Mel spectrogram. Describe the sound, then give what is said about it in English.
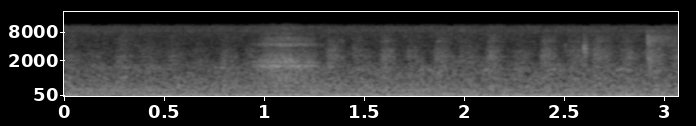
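A female dog pants steadily in quick, breathy rhythmic puffs, fairly quiet against a low constant background hum. “It's Bob Platt's dog. I was hoping she would settle in.”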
